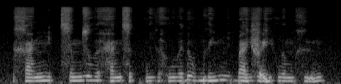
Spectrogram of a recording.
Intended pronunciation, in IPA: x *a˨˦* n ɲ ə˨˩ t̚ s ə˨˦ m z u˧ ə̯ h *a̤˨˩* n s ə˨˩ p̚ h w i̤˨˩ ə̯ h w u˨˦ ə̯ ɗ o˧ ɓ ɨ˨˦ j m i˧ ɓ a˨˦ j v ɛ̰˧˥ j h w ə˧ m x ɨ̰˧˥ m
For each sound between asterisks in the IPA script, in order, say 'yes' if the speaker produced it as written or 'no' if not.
yes, no

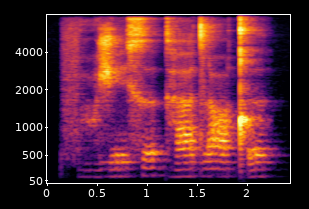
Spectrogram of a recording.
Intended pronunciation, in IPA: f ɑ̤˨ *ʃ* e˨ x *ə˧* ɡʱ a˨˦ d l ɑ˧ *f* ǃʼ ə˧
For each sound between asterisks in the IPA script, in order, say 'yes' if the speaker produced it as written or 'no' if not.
no, no, no

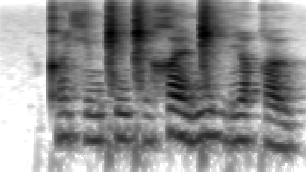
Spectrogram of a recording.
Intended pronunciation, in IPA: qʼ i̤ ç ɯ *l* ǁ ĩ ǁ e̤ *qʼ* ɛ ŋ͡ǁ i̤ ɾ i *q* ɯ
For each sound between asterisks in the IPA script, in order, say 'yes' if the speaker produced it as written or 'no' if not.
no, no, yes

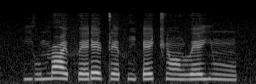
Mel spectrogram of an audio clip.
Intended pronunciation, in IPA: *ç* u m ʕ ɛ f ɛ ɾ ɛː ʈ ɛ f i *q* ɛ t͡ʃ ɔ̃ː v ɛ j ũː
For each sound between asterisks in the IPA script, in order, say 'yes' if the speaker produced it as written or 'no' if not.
no, no

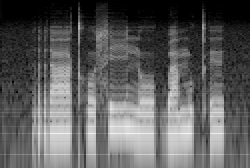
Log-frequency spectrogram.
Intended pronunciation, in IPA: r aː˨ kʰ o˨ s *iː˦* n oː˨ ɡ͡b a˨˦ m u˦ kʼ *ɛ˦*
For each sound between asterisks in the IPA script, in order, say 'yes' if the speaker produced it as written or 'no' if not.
yes, no

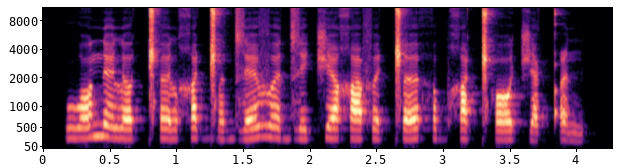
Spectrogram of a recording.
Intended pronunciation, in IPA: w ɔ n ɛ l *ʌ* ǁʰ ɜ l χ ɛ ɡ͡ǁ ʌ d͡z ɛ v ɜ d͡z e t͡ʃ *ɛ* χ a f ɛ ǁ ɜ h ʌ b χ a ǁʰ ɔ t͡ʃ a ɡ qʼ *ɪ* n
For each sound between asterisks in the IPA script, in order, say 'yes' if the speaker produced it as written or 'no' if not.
yes, yes, no

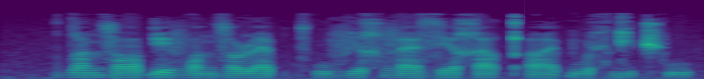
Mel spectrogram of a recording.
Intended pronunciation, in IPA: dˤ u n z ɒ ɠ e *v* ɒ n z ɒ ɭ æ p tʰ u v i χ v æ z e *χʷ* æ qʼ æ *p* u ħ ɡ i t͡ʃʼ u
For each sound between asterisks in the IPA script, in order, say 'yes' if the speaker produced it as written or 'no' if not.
yes, no, no

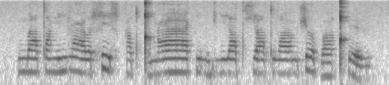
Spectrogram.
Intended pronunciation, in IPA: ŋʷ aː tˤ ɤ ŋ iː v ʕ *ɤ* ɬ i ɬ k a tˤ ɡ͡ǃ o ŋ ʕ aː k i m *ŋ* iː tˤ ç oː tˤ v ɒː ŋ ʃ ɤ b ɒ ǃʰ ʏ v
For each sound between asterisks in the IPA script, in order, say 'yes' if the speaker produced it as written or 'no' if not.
yes, no

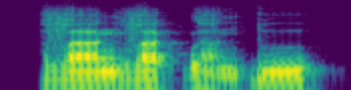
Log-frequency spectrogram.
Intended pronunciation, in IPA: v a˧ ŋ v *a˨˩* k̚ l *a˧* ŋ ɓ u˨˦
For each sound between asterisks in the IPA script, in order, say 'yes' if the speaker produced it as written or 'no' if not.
no, no

